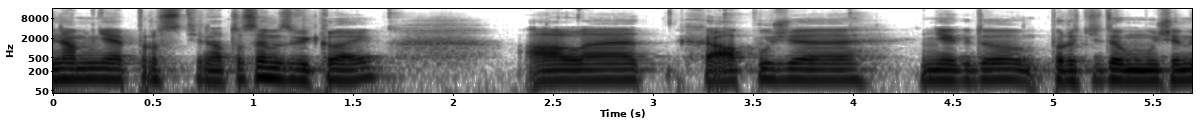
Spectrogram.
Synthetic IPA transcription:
namɲɛpɾoscɛnat̪osɛmzvɪklɛj | ʔalɛxa̰ːpuʒɛ | ɲɛɡdo̞pɾocɪt̪omumuːʒɛm

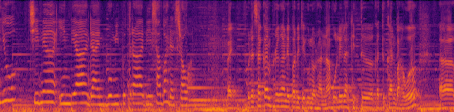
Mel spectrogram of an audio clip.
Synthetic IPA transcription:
ju | t͡ʃinaindiadanbumĩput̪ɾadisabahdansɾawa | bait̚ | bərdasarkanpəɾəŋãndaɾipadat͡ʃɛɡunuranabolɛɦlahkit̪əkat̪əkanbaɦawəʔə

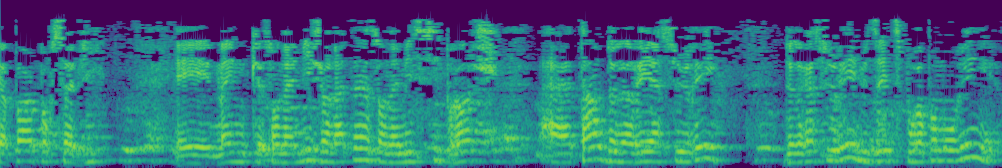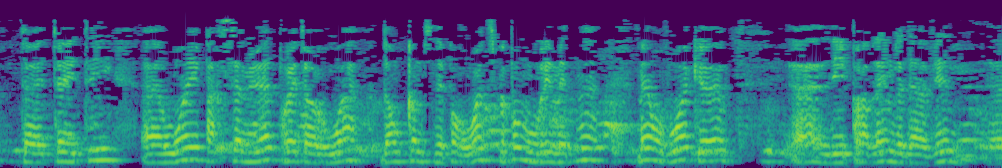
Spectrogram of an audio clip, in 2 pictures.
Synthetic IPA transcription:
apœːʁpuʁsavi | emɛ̃mkəsɔ̃namiʒɑ̃nat̪ɑ̃sɔ̃namisipʁɔʃ | t̪ɑ̃t̪̚d̪ələʁeasyʁe | d̪ələʁasyʁelɥid͡z̪iːʁt̪y̥puʁapamuːʁiːʁt̪at̪aet̪e | lwɛ̃paʁsamyɛlpuʁɛːt̪χə̃ʁwad̪ɔ̃kːɔmt̪ynɛpaʁwat̪y̥pøpamuːʁiʁmɛ̃t̪nɑ̃mɛɔ̃vwakə | lepʁɔblɛ̃md̪əd̪aːvɪd̪

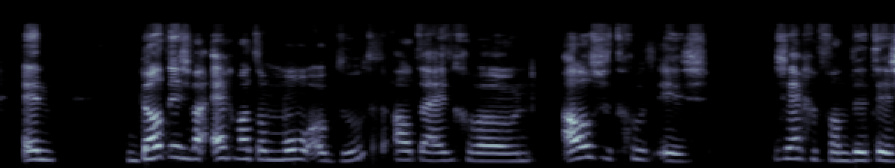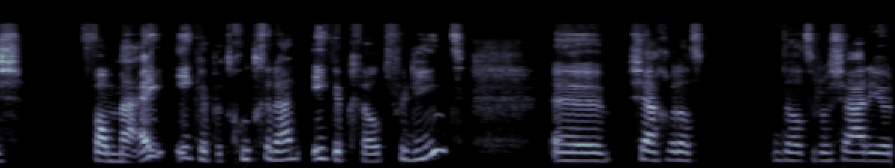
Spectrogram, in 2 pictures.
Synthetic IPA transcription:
ʔɛn | dɔtɪs̬ʋɛlˠʔɛχtʋɔtənmolˠowk̚dutɑlˠtɛjtχəʋown | ʔɑlˠsɦətχutɪs | zɛχənfɑndɪtɪs | fɑnmɛjɪkɦɛpɦətχutχədaːnɪkɦɛpχɛlˠtfəɹdint | ʔəz̥aːχəʋədɔt | dɔtrosaːɾijo

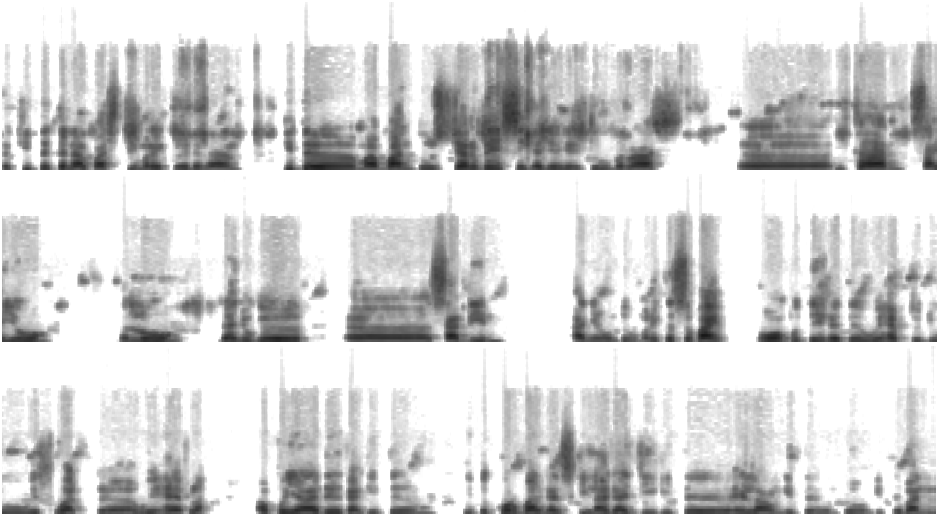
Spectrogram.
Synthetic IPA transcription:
kit̪əkənalpast̪iməɾekədəŋãnkit̪əmabant̪usə̥t͡ʃaɾəbesɪk̚ad͡ʒajait̪ubəɾas | ʔə̰ikansa̰jo | t̪əlo | dand͡ʒuɡə | əsadɪn | haɲə̃unt̪ʊʔ̚məɾekəsəvajf | oɾaŋput̪ɪhkat̪əwiɦɛft̪uduwɪθwɔt̪̚ə̰wiɦɛflah | ʔa̰pəjaŋadəka̰ʔkit̪ə | kit̪əkorbankansə̥kiʔlahɡad͡ʒikit̪əəlawnkit̪əunt̪ʊ̰ʔkit̪əband

